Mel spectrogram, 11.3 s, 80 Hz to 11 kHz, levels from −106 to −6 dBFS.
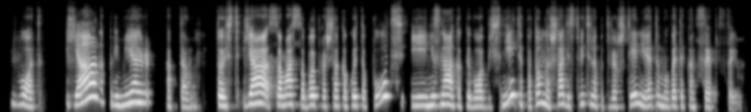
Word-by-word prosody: Вот. 235 -7 -3 0.4
Я, 285 - +8
например, 275 +1 -1 0.2
как-то 195 -2 -8 0.3
то 225 - +4
есть 210 -1 -2
я 260 +3 +7
сама 240 +2 +2
собой 230 -2 -1
прошла 210 -1 -5
какой-то 210 0 -3
путь 455 +1 0
и 220 0 -4
не 225 +2 0
знала, 240 0 +2
как 215 -4 -9
его 200 -1 -3
объяснить, 225 - -1
а - - -6
потом 270 0 -4
нашла 215 +4 -1
действительно 235 +1 -8
подтверждение 200 +4 -5
этому 220 -3 -7
в 205 - -7
этой 205 0 -4
концепции. 190 - -11
225 Hz, 145 wpm, -22 LUFS, 205-255 Hz, 0.4 s, Я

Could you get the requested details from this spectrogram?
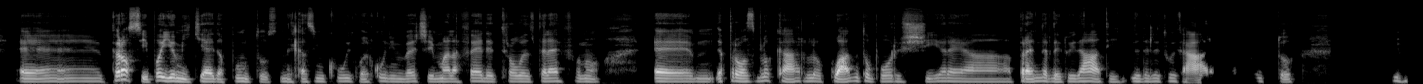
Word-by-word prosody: Ehm, 140 +1 -2
però 210 +4 +10
sì, - - 0
poi 175 +4 +5
io 155 0 +6
mi 130 -4 +2
chiedo 130 +2 +3
appunto, 130 -4 -6
s 110 - -14
nel 130 -3 -8
caso 125 +3 -4
in 140 - -5
cui 145 +1 -7
qualcuno 135 +3 -7
invece 135 +1 -4
in 135 - -3
malafede 135 +1 -1
trova 135 +1 -3
il 130 -2 -7
telefono, 140 -2 -2 0.5
ehm, 135 -1 +4
e - - -2
prova 140 - +3
a - - -4
sbloccarlo, 150 -2 -2
quanto 160 0 +5
può 140 +1 -5
riuscire 140 +2 -4
a 130 -1 -5
prender 140 +5 +3
dei 125 - -1
tuoi 135 +3 -6
dati, 145 -3 +1
de 145 - -6
delle 140 0 -7
tue 145 0 -9
card, 100 -4 +1 0.4
tutto. 120 -5 -10 0.9
Mh. 150 -3 -10
135 Hz, 165 wpm, -23 LUFS, 130-145 Hz, 0.9 s, però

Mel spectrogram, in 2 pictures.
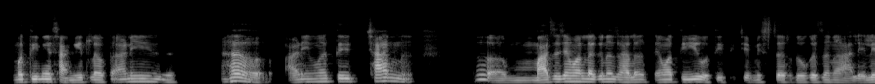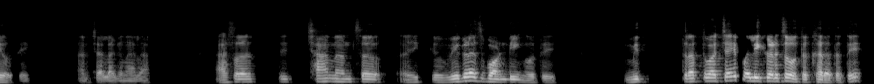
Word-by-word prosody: मग 115 - +1
तिने 125 0 +2
सांगितलं 105 0 -3
होतं 105 - -5
आणि 135 +3 -3 0.7
हां, - - +2
हो. - - -5 0.3
आणि 120 +4 -5
मग 135 +1 -5
ते 140 0 0 0.2
छान 150 -2 +1 0.7
अ, - - -6 0.3
माझं 100 +4 -1
जेव्हा 135 0 +2
लग्न 125 0 0
झालं, 115 -1 -2
तेव्हा 115 +2 -2
तीही 115 +1 -1
होती 105 -3 -2
तिचे 105 0 -12
मिस्टर 105 0 -6
दोघे 100 +1 -2
जण 105 -1 -8
आलेले 100 +2 -4
होते, 85 -4 -7 0.5
आमच्या - - -9
लग्नाला. 85 0 -9 0.8
असं 125 +4 +1 0.3
ते 125 - -8 0.3
छान 140 0 -1
आमचं 125 -2 -1 0.3
एक 110 +1 -11
वेगळंच 135 +10 +4
बॉन्डिंग 120 -4 +3
होती. 90 -1 -7 0.8
मित्रत्वाच्याही 145 +7 +2
पलीकडचं 155 -2 +8
होतं 125 -6 +5
खरं - - +5
तर - - +1
ते. - - +1
120 Hz, 140 wpm, -24 LUFS, 105-135 Hz, 0.8 s, पलीकडचं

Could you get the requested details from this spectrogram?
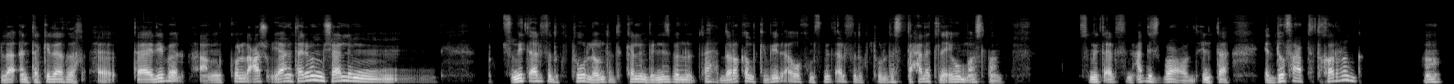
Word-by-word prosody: لأ، 110 +3 +2
أنت 110 -2 0
كده 120 +3 +3
دخ 110 -4 -3
آآ - - -3 0.2
تقريبًا 110 - +3
عن 105 0 -2
كل 140 +1 0
عش 130 +1 +3
يعني 140 +3 +2
تقريبًا 185 +8 +4
مش 170 - +2
أقل 180 -2 +4
من 125 - +3 1.1
500.000 150 +4 +3
دكتور 150 -3 -1
لو 105 -1 +4
أنت 115 0 -2
بتتكلم 125 +2 0
بالنسبة 115 +3 +1
اللي 110 -1 +1
قُلتها، 125 +3 -6
ده - - +2
رقم - - +1
كبير - - -3
أوي - - 0
500.000 - - -5
دكتور 110 - -8
ده 105 - -8
استحالة 120 +2 -1
تلاقيهم 125 -2 0
أصلًا 90 -7 -5 0.8
500.000 115 0 -1
ما - - -6
حدش 130 -3 0
بيقعد. 100 -7 0
أنت 105 -1 +1 0.4
الدفعة 145 +7 +2
بتتخرج 170 +6 -1 0.6
آه. 120 -1 -1
120 Hz, 165 wpm, -17 LUFS, 110-140 Hz, 1.1 s, تقريبًا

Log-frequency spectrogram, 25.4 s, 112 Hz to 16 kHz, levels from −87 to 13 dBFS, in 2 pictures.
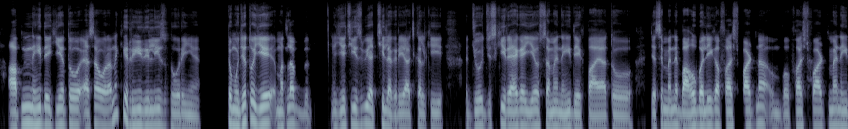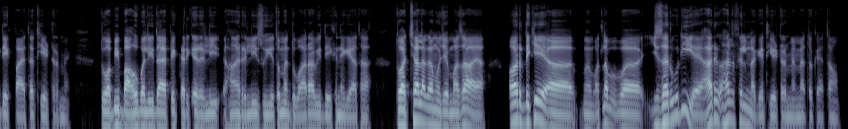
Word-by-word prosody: आपने 120 +4 +4
नहीं 130 0 +2
देखी 125 -2 0
है 125 - +3
तो 125 0 +2
ऐसा 110 +5 0
हो 125 -2 +3
रहा 120 - +1
है - - -1
ना 200 - -2
कि 185 - +2
री-रिलीज़ 120 -2 0
हो 105 -1 -3
रही 105 -1 -3
हैं। 95 -2 -6 0.4
तो 130 - +2
मुझे 120 +4 +3
तो 160 +2 +1
ये 135 0 +6
मतलब 110 -3 -1 0.3
ये 110 +2 -1
चीज़ 125 +1 -2
भी 135 - 0
अच्छी 130 - 0
लग 105 -4 0
रही 105 +1 -2
है 105 - +3
आजकल 100 +1 -3
कि 105 +1 -5 0.4
जो 115 +4 -4
जिसकी 105 +5 -2
रह 110 -1 +5
गई 115 -1 +3
है 115 - +1
उस 115 - -3
समय 110 +1 +1
नहीं 105 0 -1
देख 100 -2 -1
पाया, 95 0 +3
तो 95 +1 -6 0.3
जैसे 110 +3 -1
मैंने 120 0 0
बाहुबली 115 +3 +4
का 120 +1 +2
फर्स्ट 110 0 -1
पार्ट 115 0 +3
ना 135 0 0
उम, 105 -1 -10
वो 100 0 -6
1st 115 -1 -1
पार्ट 115 -1 +1
मैं 120 +1 0
नहीं 115 -1 -1
देख 100 -2 -2
पाया 90 -1 -1
था 100 - -2
थिएटर 90 -1 -6
में, 85 -2 -14 0.5
तो 110 - +1
अभी 120 +3 +2
बाहुबली 110 +2 +2
द 110 - -4
एपिक 110 0 +2
करके 105 +1 -1
रिली 100 +1 -4 0.2
हाँ 100 +1 -2
रिलीज़ 100 0 -4
हुई 100 - -3
है 95 - -2
तो 105 - -4
मैं 105 -1 -2
दोबारा 95 +1 -2
अभी 100 0 -3
देखने 95 0 -5
गया 90 -1 -2
था। 85 0 -8 0.4
तो 120 - +4
अच्छा 120 +7 +6
लगा 140 -4 +3
मुझे 110 -3 -1
मज़ा 105 +4 +1
आया 95 -1 0 0.4
और 150 +1 +6
देखिए 150 +3 +3
अ - - +4
अ, 100 -3 +3 0.2
मतलब 100 +7 -3 0.2
व 100 -2 +1 0.2
ये - - -1
ज़रूरी 170 - +1
है 100 -1 0
हर 160 +1 +3
हर 160 +3 -1
फिल्म 140 -5 -4
लगे 95 -1 -5
थिएटर 95 -1 -5
में 90 -1 -8
मैं 90 0 -7
तो 95 - -11
कहता 90 -1 -13
हूँ 85 -2 -13
110 Hz, 240 wpm, -24 LUFS, 100-120 Hz, 0.5 s, ये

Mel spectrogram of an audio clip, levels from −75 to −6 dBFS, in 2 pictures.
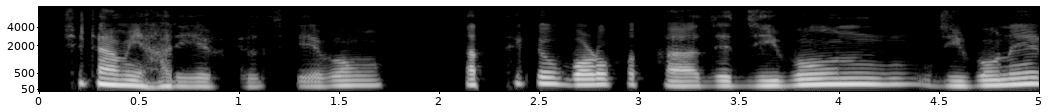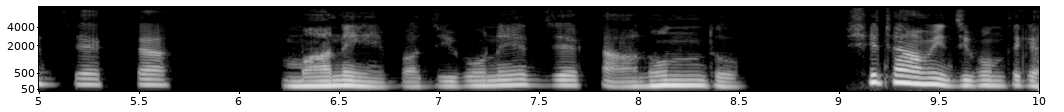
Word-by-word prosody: সেটা 190 -2 -4
আমি 145 -2 +4
হারিয়ে 115 -1 -3
ফেলছি 110 +2 -17
এবং 135 +2 -2 0.5
তার 155 - -2
থেকেও 185 0 -1
বড় 155 +1 +5
কথা 160 -5 -5 0.2
যে 130 - 0
জীবন 150 +6 +3 0.5
জীবনের, 140 +8 +2
যে 165 - -10
একটা 155 -1 -5 0.8
মানে 130 +1 +5 0.2
বা 115 - -7
জীবনের 130 +5 -1
যে 145 - -2
একটা 140 - -8
আনন্দ 140 +1 +3 0.7
সেটা 220 -1 +2
আমি 175 -2 +6
জীবন 140 0 0
থেকে 135 -2 -2
140 Hz, 145 wpm, -24 LUFS, 130-160 Hz, 0.8 s, আমি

